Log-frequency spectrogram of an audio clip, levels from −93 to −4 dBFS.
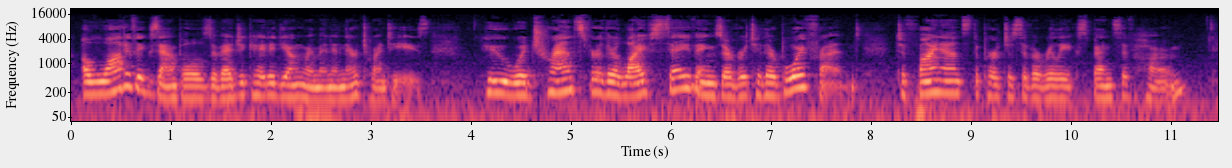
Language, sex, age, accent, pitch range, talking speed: English, female, 30-49, American, 135-170 Hz, 155 wpm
